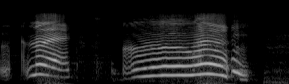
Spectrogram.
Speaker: is the word that the baby will make when he or she is hungry with this word it's actually created by reflex which is the sucking reflex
